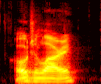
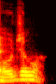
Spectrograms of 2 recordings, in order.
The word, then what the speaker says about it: Ojulari: Ojulari. BJ? – Ojulari.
